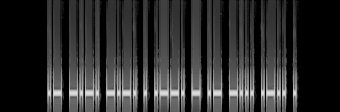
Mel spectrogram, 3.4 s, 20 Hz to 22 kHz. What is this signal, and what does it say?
Morse code, heard as a keyed tone, about 44 wpm, 700 Hz. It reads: ACCEPTABLE
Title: Top 1501-1750 Words 45wpm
